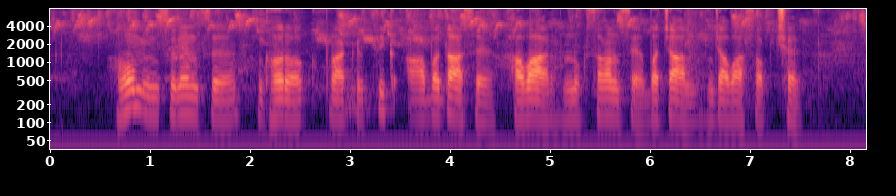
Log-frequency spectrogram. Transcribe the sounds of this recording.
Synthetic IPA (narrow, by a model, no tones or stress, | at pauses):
hoːmɪnsuɾense | ɡʱəɾəkpɾaːkɾɪt̪ɪkaːbəd̪asehəʋaːɾnʊksaːnsebət͡ʃaːld͡ʒaːʋasəkt͡ʃʰɛ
